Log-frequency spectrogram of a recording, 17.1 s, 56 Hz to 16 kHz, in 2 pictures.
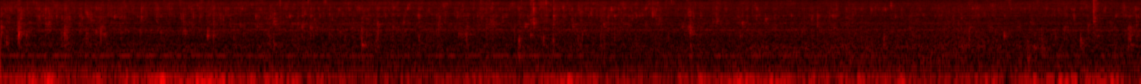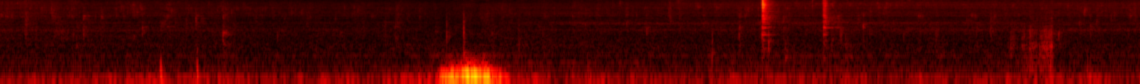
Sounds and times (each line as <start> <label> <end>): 14.0 popcorn popping in a metal pot on an open burner 15.1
